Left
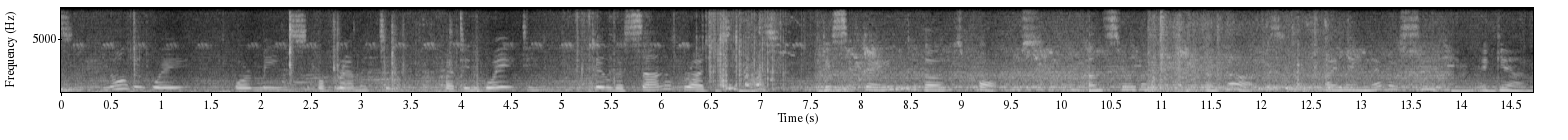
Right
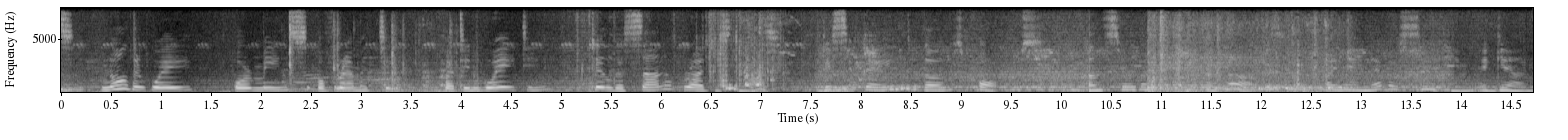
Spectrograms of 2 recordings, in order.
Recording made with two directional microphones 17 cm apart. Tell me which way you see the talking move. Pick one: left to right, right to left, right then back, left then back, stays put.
right to left.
